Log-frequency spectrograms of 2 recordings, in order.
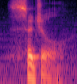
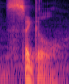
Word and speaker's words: Sigil: you were Outsider but you pronounced the name of our city sigil not Segal and there can be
